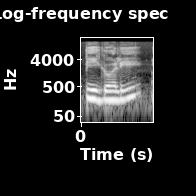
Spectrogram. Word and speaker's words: bigoli: Bigoli? – Bigoli in salsa.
